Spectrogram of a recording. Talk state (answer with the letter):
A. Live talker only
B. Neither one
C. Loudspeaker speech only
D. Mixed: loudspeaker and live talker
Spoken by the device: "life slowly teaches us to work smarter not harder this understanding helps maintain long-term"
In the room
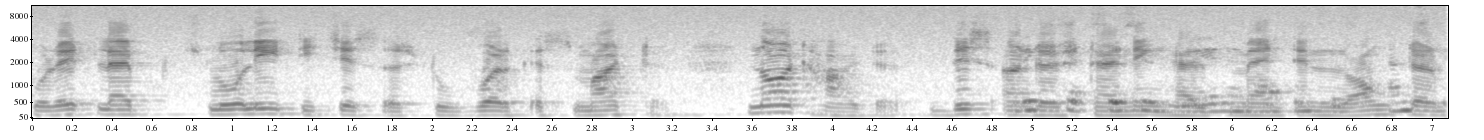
D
